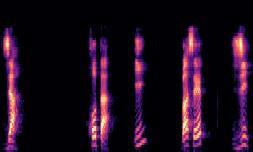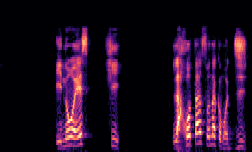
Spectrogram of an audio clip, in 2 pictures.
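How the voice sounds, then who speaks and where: A man's voice: high-pitched, big pitch swings, extremely slow, long pauses. A man teaching a lesson, patiently spelling out syllables one at a time. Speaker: Japanese teacher. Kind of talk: online language lesson.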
